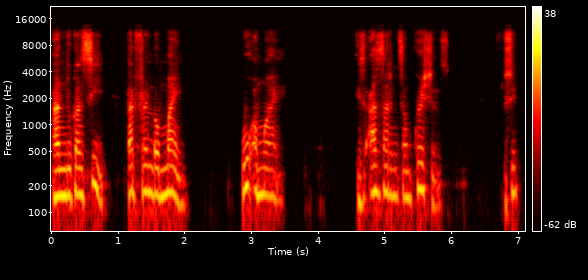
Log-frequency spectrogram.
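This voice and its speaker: A counselling trainer's slightly rough, medium-pitched voice carries an online webinar over a video call, with fairly even intonation. The talk is slow and halting, full of repeated phrases and rhetorical questions for the audience. There's no echo.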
